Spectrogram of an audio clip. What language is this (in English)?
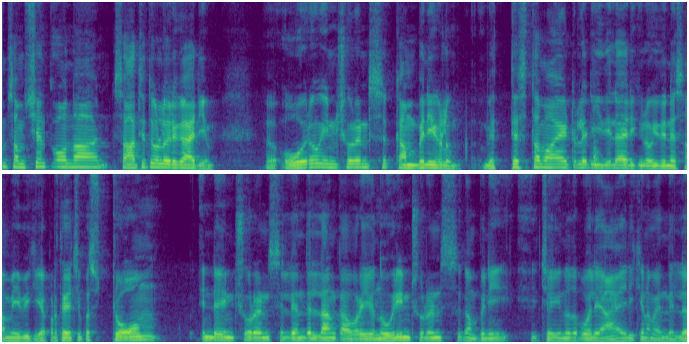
Malayalam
